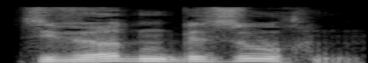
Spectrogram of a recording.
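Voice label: "besuchen", German, slow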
